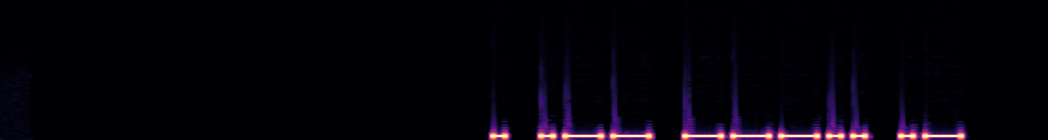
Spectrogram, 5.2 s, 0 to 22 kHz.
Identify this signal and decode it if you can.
Morse code, heard as a keyed tone, about 20 wpm, 700 Hz. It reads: EW8A
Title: DXCC-100 Call Signs - 4 Characters - Repeated 2x - 20wpm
